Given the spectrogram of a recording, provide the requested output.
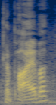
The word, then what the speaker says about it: copaiba: Copaiba. That's a c o p a i b-a. Some people pronounce it capayiba. Uh, the Brazilians pronounce it copaiba.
